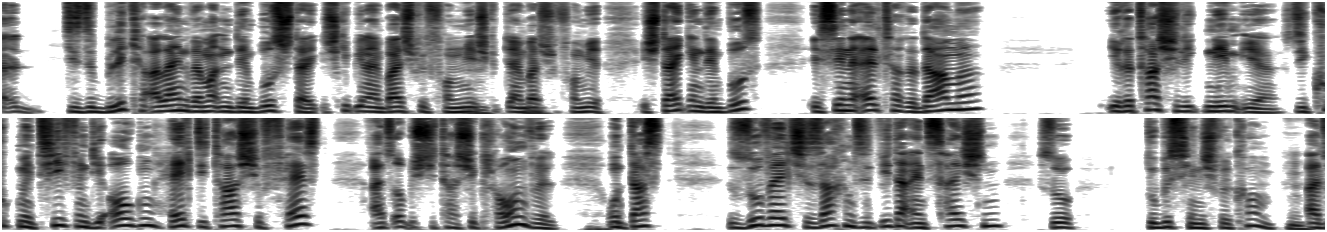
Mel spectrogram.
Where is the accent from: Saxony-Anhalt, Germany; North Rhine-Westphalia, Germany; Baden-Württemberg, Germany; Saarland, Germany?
North Rhine-Westphalia, Germany; Cologne; Obwohl meine Mutter aktuell in der Türkei lebt und immer zu mir sagt, komm zu mir. Aber Köln ist meine Heimat. Deutschland ist meine Heimat.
